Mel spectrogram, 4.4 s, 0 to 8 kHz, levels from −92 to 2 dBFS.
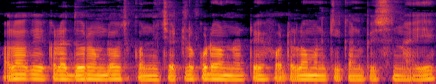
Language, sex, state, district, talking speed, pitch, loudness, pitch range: Telugu, male, Andhra Pradesh, Sri Satya Sai, 165 wpm, 115 Hz, -17 LUFS, 110-115 Hz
